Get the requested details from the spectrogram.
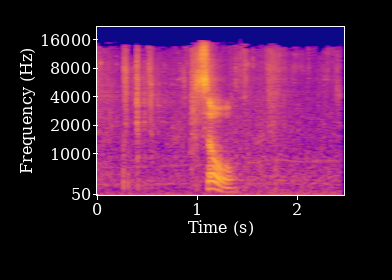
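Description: A man close to a headset microphone lets out a short, falling exclamation.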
